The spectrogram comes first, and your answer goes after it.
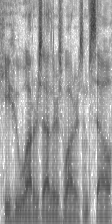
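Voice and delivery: ordinary delivery

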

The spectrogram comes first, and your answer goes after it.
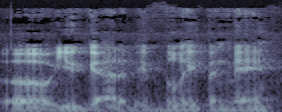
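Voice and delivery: put-on under-breath mutter. Speaker quoting a man's catchphrase from a clip, imitating muttering under breath. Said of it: "under his breath type of thing".

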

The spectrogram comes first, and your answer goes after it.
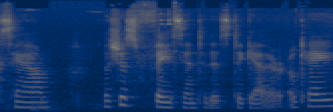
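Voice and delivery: put-on hushed, soothing, calm New York accent. Quoting what an American companion said to her: imitating a calm New Yorker. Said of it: "He speaks like a very calm New Yorker".

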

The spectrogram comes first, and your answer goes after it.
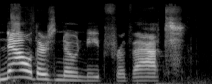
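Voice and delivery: motherly, unbothered, unimpressed telling-off voice. Recounting staring something down, in a best mom voice. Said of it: "my best uh like mom voice".

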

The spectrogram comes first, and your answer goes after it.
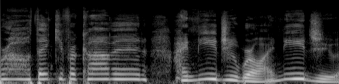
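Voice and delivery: put-on high, drunken bro voice. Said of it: "He's way drunk".

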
